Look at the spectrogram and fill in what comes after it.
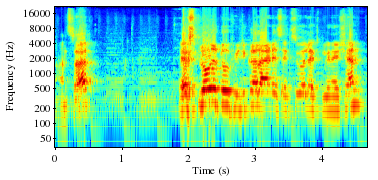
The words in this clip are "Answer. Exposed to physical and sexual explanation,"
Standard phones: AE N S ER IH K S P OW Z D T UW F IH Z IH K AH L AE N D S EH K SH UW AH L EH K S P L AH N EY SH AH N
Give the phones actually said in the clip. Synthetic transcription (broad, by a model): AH N S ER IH K S P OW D T UW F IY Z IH K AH L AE N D S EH K S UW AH L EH K S P L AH N EY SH AH N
